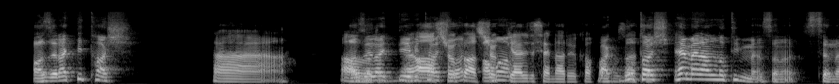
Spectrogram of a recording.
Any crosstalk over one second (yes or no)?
yes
